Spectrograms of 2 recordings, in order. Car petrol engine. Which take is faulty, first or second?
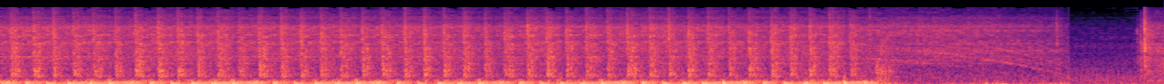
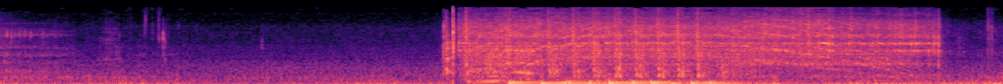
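first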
